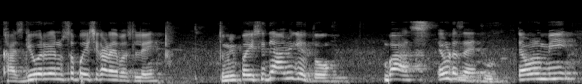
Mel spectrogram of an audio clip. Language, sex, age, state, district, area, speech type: Marathi, male, 18-30, Maharashtra, Sangli, urban, spontaneous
